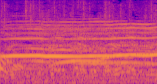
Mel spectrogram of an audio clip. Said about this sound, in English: Crowd getting animated.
